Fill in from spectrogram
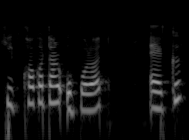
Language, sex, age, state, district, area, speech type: Assamese, female, 18-30, Assam, Sonitpur, rural, spontaneous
